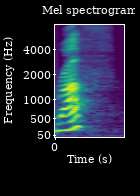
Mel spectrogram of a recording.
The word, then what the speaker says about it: rough: the sound of f in these words the o u will have a short u sound so we have rough Tough Enough in this word we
